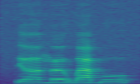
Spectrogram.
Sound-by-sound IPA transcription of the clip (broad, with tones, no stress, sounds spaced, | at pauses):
ɾʲ ɐː˩˧ ŋ œː˧ w a˧˥ b oː˧˥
